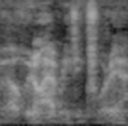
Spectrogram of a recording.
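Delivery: rough, gravel-throated, raspy voice. Speaker imitates a man they recommend for the podcast, in a raspy gravelly voice. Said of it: "It's very raspy. It's very gravelly".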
